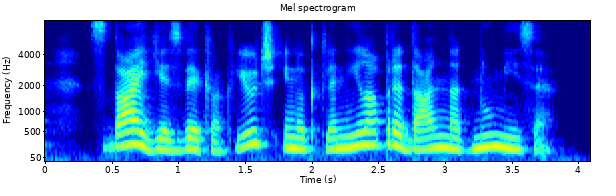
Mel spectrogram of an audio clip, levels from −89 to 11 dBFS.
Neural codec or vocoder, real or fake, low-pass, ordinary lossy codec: codec, 16 kHz, about 1 kbps, DyCAST, with the encoder's durations; fake; none; none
